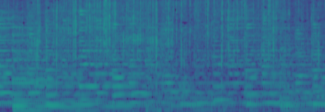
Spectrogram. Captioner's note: fire crackling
